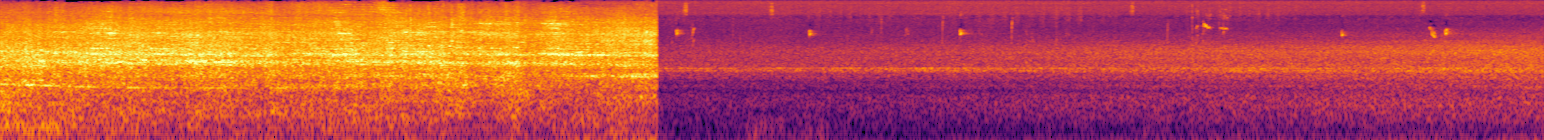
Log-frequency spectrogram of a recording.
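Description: Passenger train of coaches passing close at speed: a loud rush of wheel and rail noise with a falling whine. About six and a half seconds in it cuts off abruptly, leaving a quieter scene with a few faint high chirps and the low rumble of a distant freight train approaching, slowly growing louder.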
